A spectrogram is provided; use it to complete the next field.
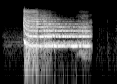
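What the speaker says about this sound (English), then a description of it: "we used a blowhorn to distract people while they attempted to perform an athletic feat" A handheld blowhorn air horn lets out one loud, sustained blast of about a second and a half, used to distract athletes mid-attempt. The blast starts abruptly, holds a steady brassy tone and cuts off cleanly, with no talking.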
